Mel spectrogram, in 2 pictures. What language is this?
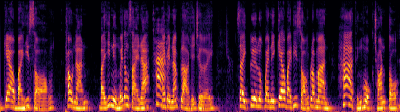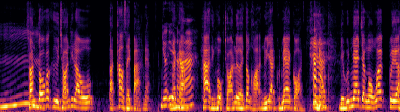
Thai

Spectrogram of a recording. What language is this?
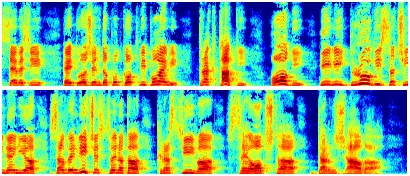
Bulgarian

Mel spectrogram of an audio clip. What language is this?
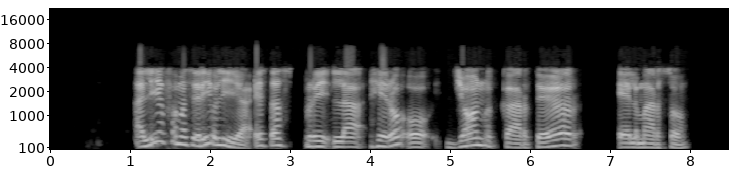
Esperanto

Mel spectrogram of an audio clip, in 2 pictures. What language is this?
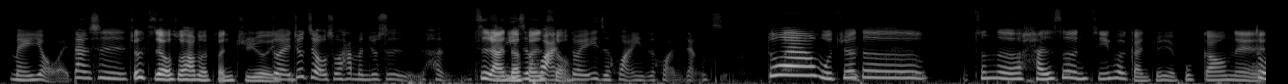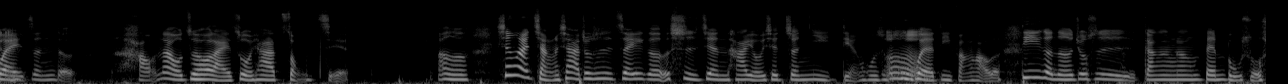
Chinese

